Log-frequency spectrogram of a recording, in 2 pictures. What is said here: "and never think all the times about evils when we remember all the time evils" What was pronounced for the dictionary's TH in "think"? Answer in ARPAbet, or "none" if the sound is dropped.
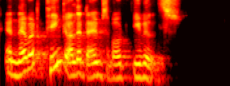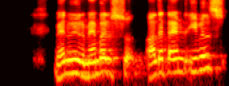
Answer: T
